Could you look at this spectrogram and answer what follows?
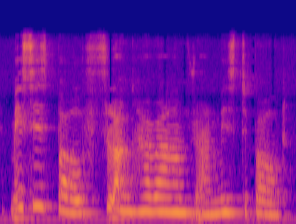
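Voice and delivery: plain reading voice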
